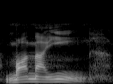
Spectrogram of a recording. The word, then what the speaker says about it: Manaen: I had to look it up to see how to pronounce it. It's Manaen, who had been brought up with Herod the Tetrarch, and Saul.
